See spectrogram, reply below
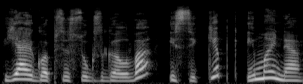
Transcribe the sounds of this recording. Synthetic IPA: jɛɪɡʊɐpʲsʲɪsʊksɡɐlˠʋɐ | ɪsʲɪkʲɪpkimɐnʲɛ

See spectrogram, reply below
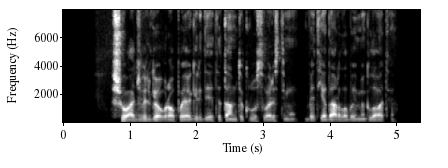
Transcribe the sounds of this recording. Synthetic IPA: ʃʲuːɑːd̪d͡ʒʲʋʲɪlʲɡʲuːɛʊɾɔpoːjɛɡʲɪɾʲd̪ʲeːt̪ʲɪt̪ɑmt̪ʲɪkɾuːsʋɐɾʲsʲt̪ʲiːmuːbʲɛt̪jiɛd̪ɐɾlˠɐbɐɪmʲɪɡlˠoːt̪ʲɪ

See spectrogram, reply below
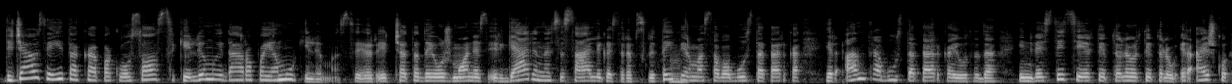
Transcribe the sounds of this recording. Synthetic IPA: d̪ʲɪd͡ʒʲɛʊsʲɛiːt̪ɐkɐpɐklˠɐʊsoːskʲɪlʲɪmʊɪd̪ɑːɾoːpɐjɛmuːkʲɪlʲɪmɐ̰sɪɾɪt͡ʃʲɛt̪ɐd̪ɐjɛʊʒmoːnʲeːsɪ̰ɾɡʲæːɾʲɪnɐsʲɪsɑːlʲiːɡɐsɪɾɐpskɾʲɪt̪ɐɪpʲɪɾmɐsɑːʋoːbuːst̪ɐpʲɛrkɐɪɾɐnt̪ɾɐbuːst̪ɐpʲɛrkɐjɛʊt̪ɐd̪ɐ | ɪnʲʋʲɛsʲt̪ʲɪt͡s̪ʲɪjɛɪrt̪ɐɪpt̪oːlʲɛʊɪrtɐɪp̚t̪oːlʲɛʊʔɪɾɐɪʃkʊ

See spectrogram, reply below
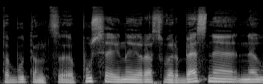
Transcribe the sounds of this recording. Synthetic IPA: t̪ɐbuːt̪ʲɛnt̪pusʲɛjɪnɐɪiːɾɐsʋɐɾʲbʲæːsʲnʲɛnʲæɡ

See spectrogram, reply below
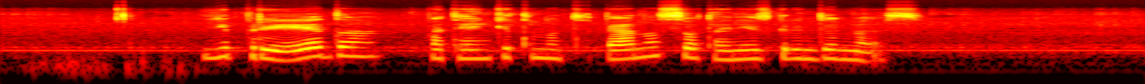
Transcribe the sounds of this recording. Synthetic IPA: jɪpʲɾʲɪeːd̪ɐ | pɐt̪ʲɛˑŋʲkʲɪt̪ʲɪnʊt̪ʲɪpʲæːnɐsʲɛʊt̪ɐɪnʲeɪsɡɾʲɪnʲd̪ʲɪmʲɪs

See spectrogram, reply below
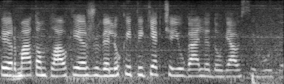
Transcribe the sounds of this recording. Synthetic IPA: ɪɾmɑːt̪oːmplˠɐʊkʲeːjɛʒʊʋʲɛlʲʊkɐɪt̪ɐɪkʲiɛkt͡ʃʲɛjuːɡɑːlʲɪd̪ɐʊɡʲɛʊsʲɛɪbuːt̪ʲɪ

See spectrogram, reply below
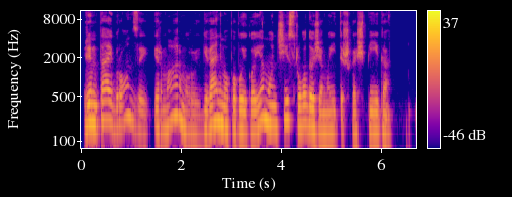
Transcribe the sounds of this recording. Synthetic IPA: ɾʲɪmt̪ɐɪbɾɔnzɐɪɪɾmɑːɾmʊɾʊɪɡʲiʋʲæːnʲɪmoːpɐbɐɪɡoːjɛmoːnʲt͡ʃʲiːsɾoːd̪oːʒʲɛmɐɪt̪ʲɪʃkɑʃʲpʲiːɡɐ

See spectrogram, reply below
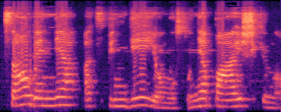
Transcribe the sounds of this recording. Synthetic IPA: sɐʊɡʲɛnʲɛɐt̪ʲsʲpʲɪnʲd̪ʲeːjoːmuːsunʲɛpɐɐɪʃʲkʲɪnoː

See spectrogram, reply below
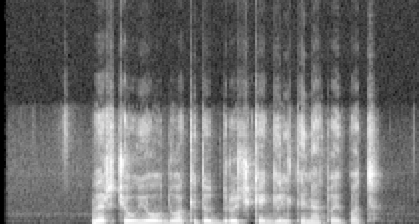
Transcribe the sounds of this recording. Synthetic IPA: ʋʲɛɾʲt͡ʃʲɛʊjuɐʊd̪uɔkʲɪt̪ʊd̪ɾʊt͡ʃʲkʲɛɡʲɪlʲt̪ʲɪnʲɛt̪uɔjpɐt̪

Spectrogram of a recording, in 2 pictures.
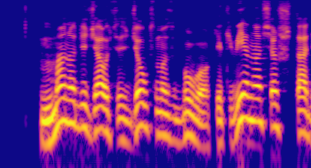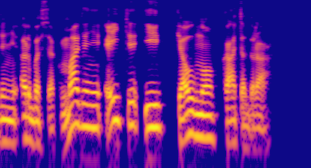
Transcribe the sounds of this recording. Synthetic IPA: mɑːnoːd̪ʲɪd͡ʒʲæˑʊsʲɪsd͡ʒʲɛʊksmɐsbʊʋoːkʲiɛkʋʲiɛnɑːʃʲɛʃt̪ɑːd̪ʲiɛnʲiːʔɐɾbɐsʲɛ̰kmɑːd̪ʲiɛnʲiːʔɛɪt̪ʲɪiːkʲɛlˠnoːkɑːt̪ʲɛd̪ɾɑ̰ː

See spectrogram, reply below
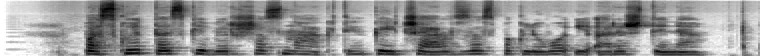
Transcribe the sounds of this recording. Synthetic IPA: pɐskʊɪt̪ɐskʲɪʋʲɪɾʃɐsnɑːkt̪ʲiːkɐɪt͡ʃʲɛɾlʲzɐspɐklʲʊʋoːʔiːʔɐɾʲɛʃʲt̪ʲɪnʲæː

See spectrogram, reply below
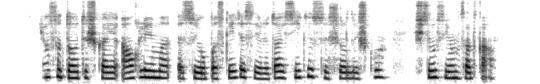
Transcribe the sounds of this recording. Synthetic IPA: juːsʊt̪ɐʊt̪ʲɪʃkɑːjɪʔɑˑʊklʲoːjɪmɑɛsʊjɛʊpɐskɐɪt̪ʲɛːsʲɪɾʲɪt̪oːjsʲiːkʲʊsʊʃʲuɔlʲˠɐɪʃkʊ | ɪʃʲsʲuːsʲjʊmsɐt̪kɑ̰lˠ

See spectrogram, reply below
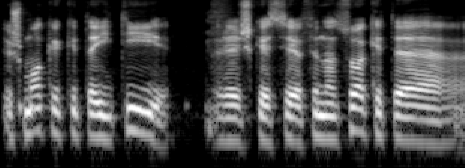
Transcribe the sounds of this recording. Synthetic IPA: ɪʃmoːkʲɪkʲɪt̪ʲɐɪt̪ʲiː | ɾʲɛɪʃʲkʲɛsʲɪfʲɪnɐnsuɔkʲɪt̪ʲɛ

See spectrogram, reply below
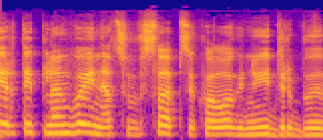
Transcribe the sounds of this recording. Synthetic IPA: ɪrt̪ɐɪplʲɛŋɡʋɐɪnʲɛt̪sʊʋʲɪsɑːpʲsʲɪxoːlˠoːɡʲɪnʲʊiːd̪ʲɪɾʲbʲʊ

